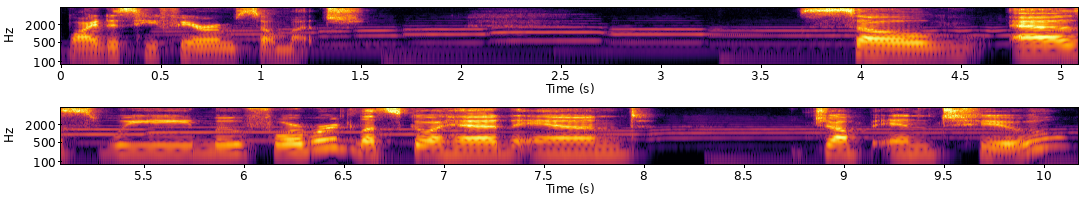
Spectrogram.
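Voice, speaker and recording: A woman hosting a podcast, introducing an episode in a relaxed, chatty way with fillers. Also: on the low side. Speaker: podcast host.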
